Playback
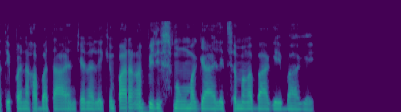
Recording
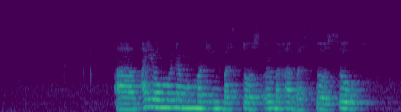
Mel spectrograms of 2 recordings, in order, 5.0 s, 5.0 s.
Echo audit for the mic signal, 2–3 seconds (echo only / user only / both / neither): user only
